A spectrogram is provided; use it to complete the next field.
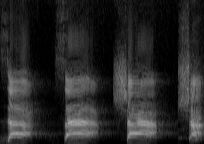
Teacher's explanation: Ketika kita menyebutnya, maka posisi mulut ini, posisi mulutnya antara lidah dengan langit-langit, lidah dan langit-langit tidak saling menyentuh. Dia keluarnya mengalir. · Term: infitah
